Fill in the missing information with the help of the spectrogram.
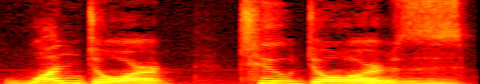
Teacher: look around and you say out loud one door two doors with a voiced Z ending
